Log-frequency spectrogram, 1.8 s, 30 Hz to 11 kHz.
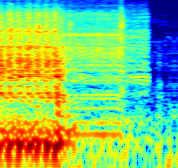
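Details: Ford F250 7.3 Powerstroke diesel that would not start after a passenger-side injector replacement, cranked on a jump box after glow: fast even cranking chug for under a second winds down with no catch, then silence; crank no-start.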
